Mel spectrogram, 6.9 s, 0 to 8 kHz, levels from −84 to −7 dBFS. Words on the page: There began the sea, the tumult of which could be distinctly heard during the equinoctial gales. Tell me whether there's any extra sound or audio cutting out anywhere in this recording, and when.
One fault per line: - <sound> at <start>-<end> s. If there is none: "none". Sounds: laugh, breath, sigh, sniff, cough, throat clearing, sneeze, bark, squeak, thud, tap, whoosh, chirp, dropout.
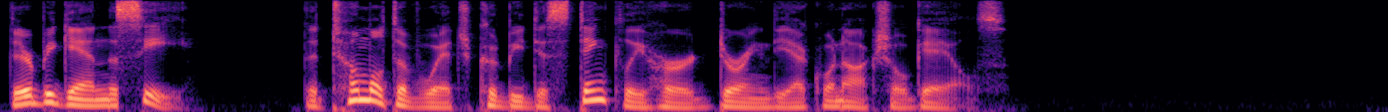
none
